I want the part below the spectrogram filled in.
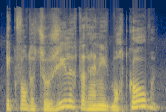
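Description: A man's voice: mid-range voice, big pitch swings, fairly quick, a little mellow. A man voicing a polite, earnest young boy in a storybook reading.

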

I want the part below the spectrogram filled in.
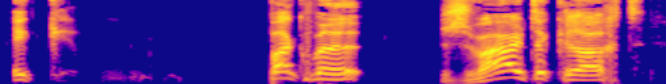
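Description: A man reading a storybook aloud, voicing a brash, reckless teenage sea-monster boy who boasts and shouts. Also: medium pitch, very animated, a little slow, no room sound, clean studio sound, pitched above the performer's own voice. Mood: shouting.

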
